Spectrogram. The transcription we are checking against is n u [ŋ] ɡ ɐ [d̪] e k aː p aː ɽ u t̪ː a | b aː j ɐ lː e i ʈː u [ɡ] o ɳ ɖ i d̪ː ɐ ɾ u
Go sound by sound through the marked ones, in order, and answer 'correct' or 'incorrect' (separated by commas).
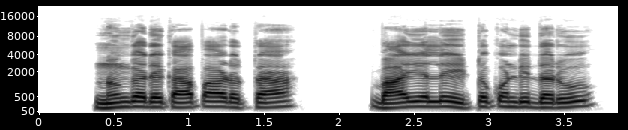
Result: correct, correct, incorrect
